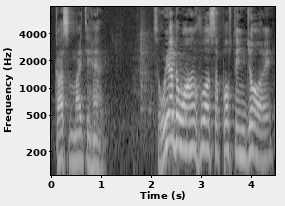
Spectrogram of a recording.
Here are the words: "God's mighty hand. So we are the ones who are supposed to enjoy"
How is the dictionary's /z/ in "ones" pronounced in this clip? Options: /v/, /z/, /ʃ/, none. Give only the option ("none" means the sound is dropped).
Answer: none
